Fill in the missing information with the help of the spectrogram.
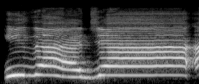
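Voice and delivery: slow, melodic tajweed recitation; Quran recitation. Shown as a demonstration. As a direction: chant each verse slowly, like a teacher. Teacher recites Surah An-Nasr. (استاد کی سست تجوید والی تلاوت)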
